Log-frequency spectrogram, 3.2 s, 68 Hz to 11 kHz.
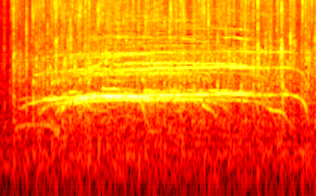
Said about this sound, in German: dreht kurz mal runter, weil wir wollen jetzt mal kurz testen, wie das klingt, wenn alle hier klatschen und schreien, so laut sie können. Ich zähle jetzt runter und dann wird's laut im Auto. 3, 2, 1.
